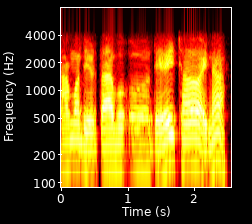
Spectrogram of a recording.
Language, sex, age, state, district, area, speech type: Nepali, male, 18-30, West Bengal, Jalpaiguri, rural, conversation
